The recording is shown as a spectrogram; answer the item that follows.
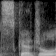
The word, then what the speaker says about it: schedule: There's a different pronunciation for the word schedule in the UK and I hardly use it anymore, but it's schedule.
